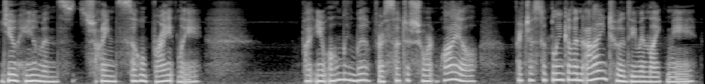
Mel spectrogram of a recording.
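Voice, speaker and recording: A close, dry, mellow voice for a tender demon femboy played by a woman in an ASMR roleplay. He speaks slowly and softly, slipping into breathy whispers. His manner is gently coaxing and hesitant, lovingly possessive. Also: medium pitch, no room sound. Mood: wistful, devoted.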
